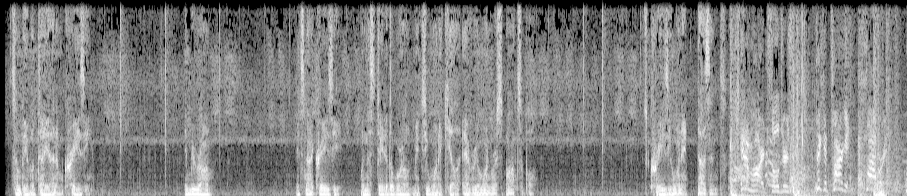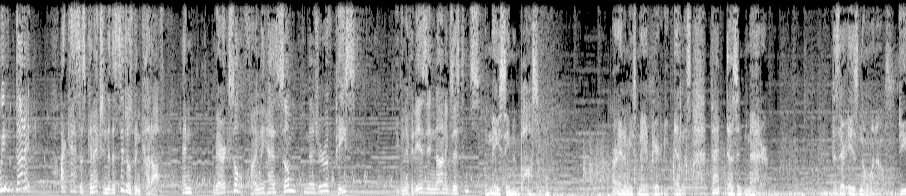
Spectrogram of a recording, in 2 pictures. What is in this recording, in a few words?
english american video games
